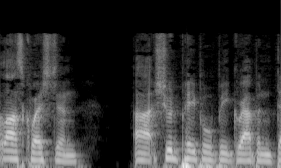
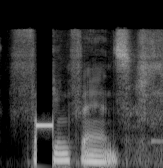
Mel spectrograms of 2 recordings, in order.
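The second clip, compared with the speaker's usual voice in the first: put-on mutter under breath, quieter; 6 dB quieter than usual. Retelling an autograph encounter, quoting a remark: imitating a muttered remark under breath. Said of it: "I heard him say under his breath".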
